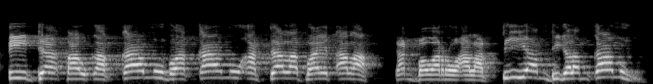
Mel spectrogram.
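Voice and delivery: high, ringing preacher's recitation; scripture declamation. Acted. Preacher quoting Corinthians to the congregation, declaiming high.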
